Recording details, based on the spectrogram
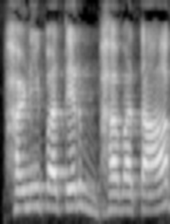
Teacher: Visarga changes to repha.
